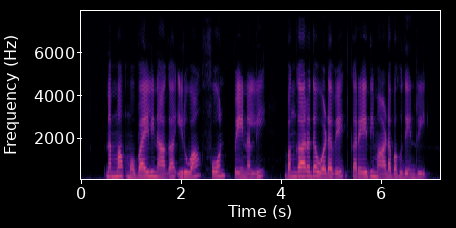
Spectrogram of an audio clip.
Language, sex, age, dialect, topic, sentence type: Kannada, female, 25-30, Central, banking, question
